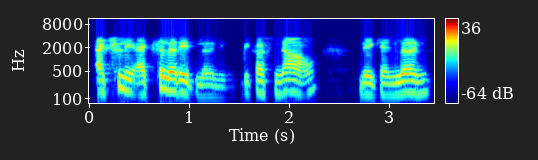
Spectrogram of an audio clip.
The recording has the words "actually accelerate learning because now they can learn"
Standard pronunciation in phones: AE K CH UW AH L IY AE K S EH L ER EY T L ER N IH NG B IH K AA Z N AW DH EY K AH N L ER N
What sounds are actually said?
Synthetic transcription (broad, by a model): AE K CH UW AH L IY AE K S EH L ER EY T L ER N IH NG B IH K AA S N AW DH EY K AH N L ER N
